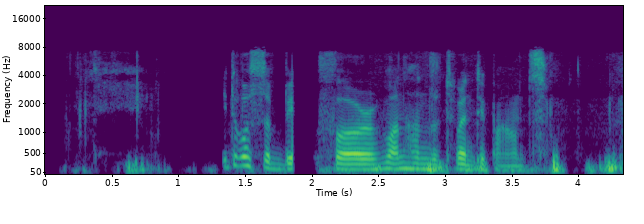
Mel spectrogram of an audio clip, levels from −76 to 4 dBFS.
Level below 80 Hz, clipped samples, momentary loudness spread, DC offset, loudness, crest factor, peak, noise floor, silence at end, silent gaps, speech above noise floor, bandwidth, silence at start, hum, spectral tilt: -44 dBFS; under 0.1%; 21 LU; under 0.1%; -21 LUFS; 18 dB; -4 dBFS; -50 dBFS; 0 s; 1.95-1.99 s; 30 dB; 8 kHz; 0.3 s; none; -6 dB/octave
